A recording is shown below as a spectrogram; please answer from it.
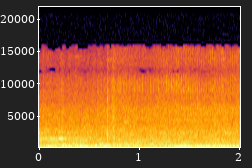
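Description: Street ambience: indistinct background voices over traffic noise, with a low rumble rising in the second half.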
